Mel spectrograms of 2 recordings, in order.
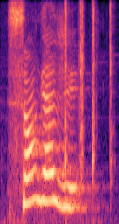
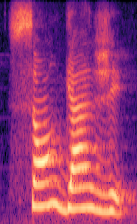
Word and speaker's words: s'engager: dans les situations pratiques s'engager s'engager donc le premier g se prononce gu parce qu'il est suivi de a donc G comme dans garçon et ensuite le deuxème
